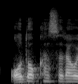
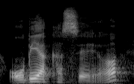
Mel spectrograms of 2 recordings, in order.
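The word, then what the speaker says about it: 脅かす: 수돗물을 오비아카스, 발음 조심하세요. 오도카스라고 읽으시면 안 됩니다. 오비아카스예요.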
